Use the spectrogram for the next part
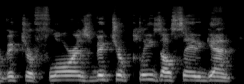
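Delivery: usual speaking voice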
